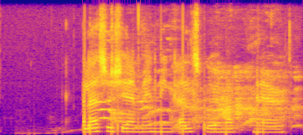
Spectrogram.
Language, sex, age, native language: Icelandic, female, 10, Icelandic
